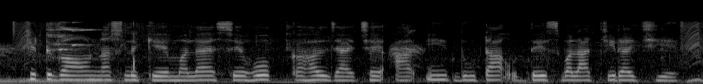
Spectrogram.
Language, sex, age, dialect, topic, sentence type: Maithili, female, 18-24, Eastern / Thethi, agriculture, statement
